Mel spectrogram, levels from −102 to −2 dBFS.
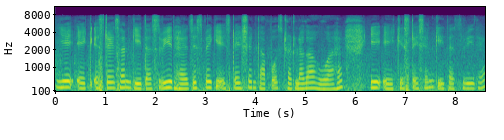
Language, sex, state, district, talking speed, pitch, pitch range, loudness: Hindi, female, Bihar, Bhagalpur, 155 wpm, 210 Hz, 190-225 Hz, -14 LUFS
